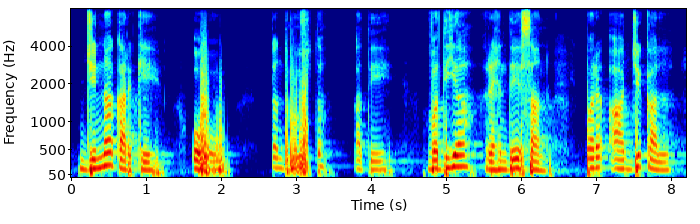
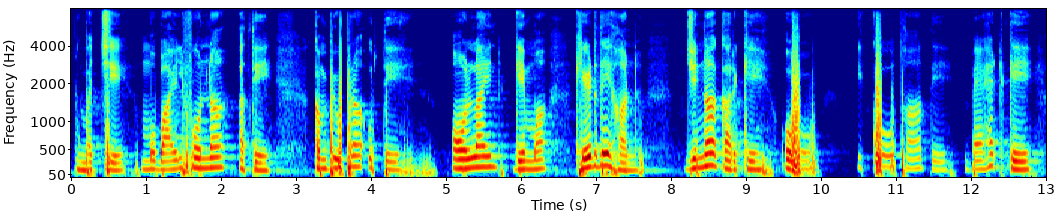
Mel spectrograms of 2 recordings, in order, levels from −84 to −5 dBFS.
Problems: none marked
